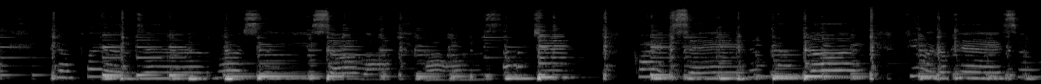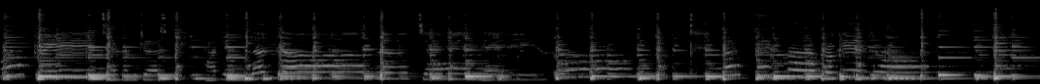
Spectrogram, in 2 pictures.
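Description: Ukulele strummed in chords, with a woman singing along; the playing dips briefly a few times between phrases.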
